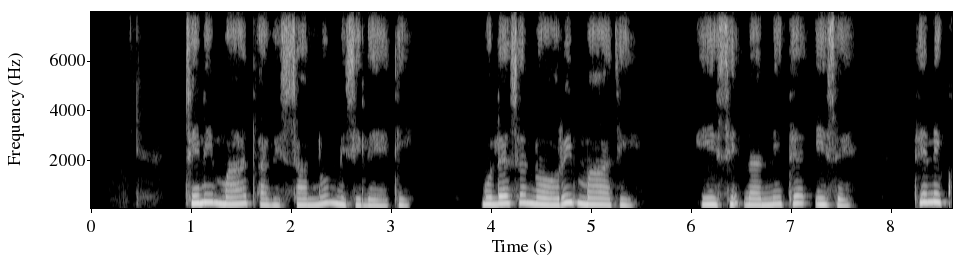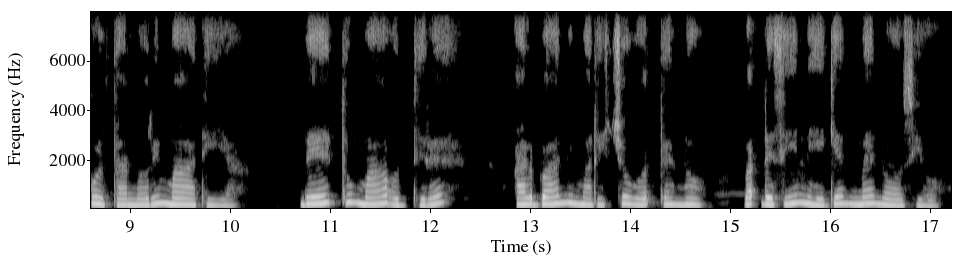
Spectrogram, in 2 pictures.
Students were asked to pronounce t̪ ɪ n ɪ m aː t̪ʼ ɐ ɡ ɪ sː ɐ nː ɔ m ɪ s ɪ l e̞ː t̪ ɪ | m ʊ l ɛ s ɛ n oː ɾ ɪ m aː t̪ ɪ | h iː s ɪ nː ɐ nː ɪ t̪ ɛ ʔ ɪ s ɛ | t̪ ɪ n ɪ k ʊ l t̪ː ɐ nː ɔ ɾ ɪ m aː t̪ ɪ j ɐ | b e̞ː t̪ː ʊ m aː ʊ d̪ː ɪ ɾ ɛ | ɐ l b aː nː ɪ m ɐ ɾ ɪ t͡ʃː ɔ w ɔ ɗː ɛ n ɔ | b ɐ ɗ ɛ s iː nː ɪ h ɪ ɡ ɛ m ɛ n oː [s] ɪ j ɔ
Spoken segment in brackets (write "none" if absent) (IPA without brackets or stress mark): s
